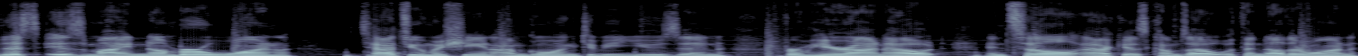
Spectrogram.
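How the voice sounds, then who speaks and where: Over music in the background, a man talks at a fairly quick pace in a high pitch with monotone, flat intonation. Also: dry, close sound with no echo. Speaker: tattoo artist and channel host. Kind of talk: product review Q&A. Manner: fast; casual, filler-heavy.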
